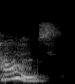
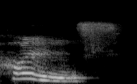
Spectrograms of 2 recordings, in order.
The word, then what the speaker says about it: Holmes: que se dice Sherlock Holmes. Claro, no se dice Sherlock Holmes. Se caen las letras. En inglés hay muchísimas consonantes que son silenciosas en muchas situaciones.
